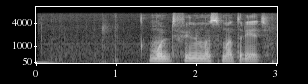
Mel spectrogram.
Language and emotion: Russian, neutral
